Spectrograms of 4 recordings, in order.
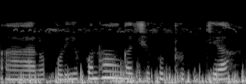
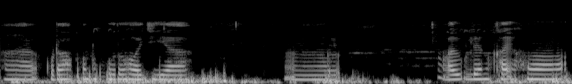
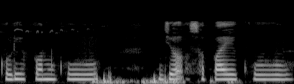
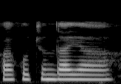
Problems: constant background noise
